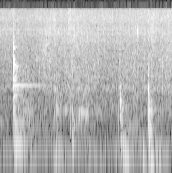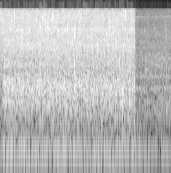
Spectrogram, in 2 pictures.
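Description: Masala spices frying in a pan for a shalgam chicken gravy, giving a steady close crackling sizzle with a few stirring knocks near the start, continuous and fairly loud until it drops off abruptly near the end.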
